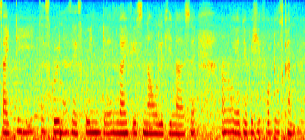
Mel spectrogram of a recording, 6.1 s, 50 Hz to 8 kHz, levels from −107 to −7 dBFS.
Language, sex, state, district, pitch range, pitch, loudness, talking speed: Nagamese, male, Nagaland, Dimapur, 200-220 Hz, 215 Hz, -16 LUFS, 165 wpm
